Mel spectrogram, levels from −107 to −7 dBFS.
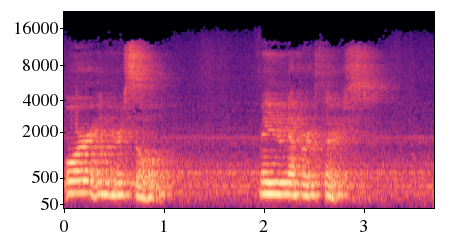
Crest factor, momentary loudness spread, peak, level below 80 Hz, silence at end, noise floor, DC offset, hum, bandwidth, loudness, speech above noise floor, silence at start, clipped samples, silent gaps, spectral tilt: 16 dB; 21 LU; -2 dBFS; -60 dBFS; 0 s; -36 dBFS; under 0.1%; none; 13.5 kHz; -18 LUFS; 20 dB; 0 s; under 0.1%; none; -6 dB/octave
